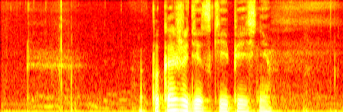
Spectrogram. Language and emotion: Russian, neutral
